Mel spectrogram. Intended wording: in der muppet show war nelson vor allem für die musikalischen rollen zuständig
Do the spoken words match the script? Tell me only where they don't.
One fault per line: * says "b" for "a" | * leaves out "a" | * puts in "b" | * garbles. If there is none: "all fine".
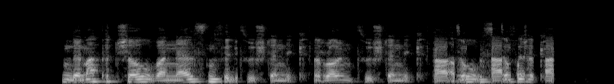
* leaves out "vor allem"
* says "zuständig" for "musikalischen"
* garbles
